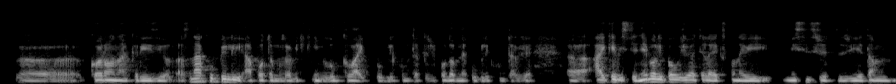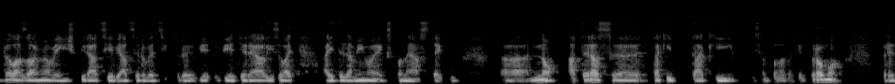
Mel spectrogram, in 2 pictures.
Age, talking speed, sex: 40-59, 170 wpm, male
